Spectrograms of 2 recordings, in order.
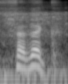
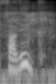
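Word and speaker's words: צדק: Y la palabra hebrea 6664 que se pronuncia Sedec, que significa justo, justicia, recto, rectitud. Entonces, un es Melec y un es Sedec o Sadic y es rey de justicia.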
